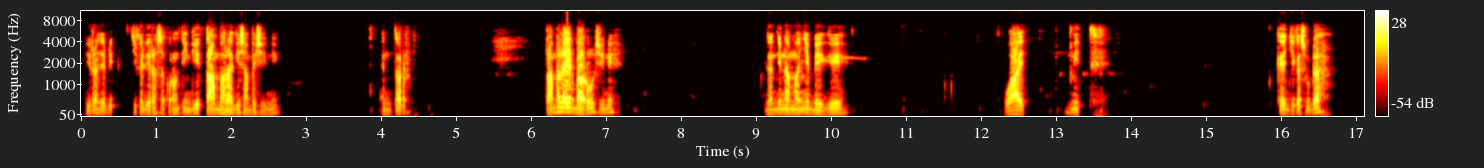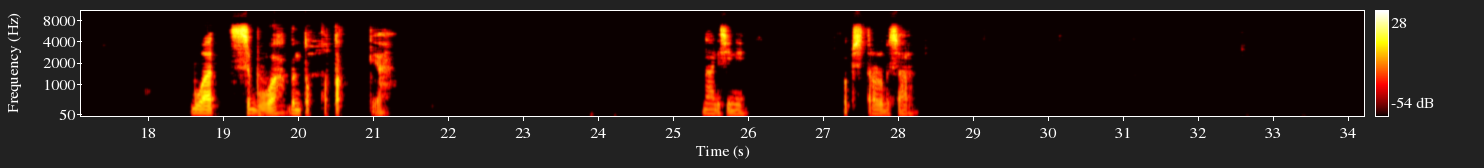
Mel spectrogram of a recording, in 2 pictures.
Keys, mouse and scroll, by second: 28.2 ctrl+d.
